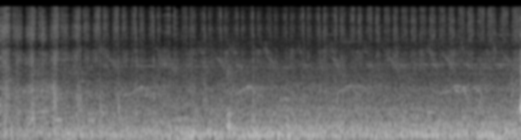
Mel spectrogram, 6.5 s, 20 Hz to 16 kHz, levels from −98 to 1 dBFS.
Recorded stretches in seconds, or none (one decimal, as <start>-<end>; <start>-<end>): 0.9-2.0; 2.4-6.5

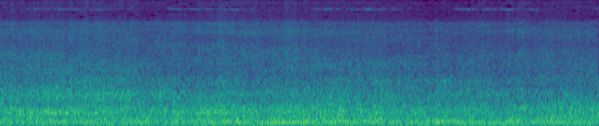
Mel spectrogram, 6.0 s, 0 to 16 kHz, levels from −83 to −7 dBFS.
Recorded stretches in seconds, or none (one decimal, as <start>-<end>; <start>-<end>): 0.0-1.1; 1.6-6.0

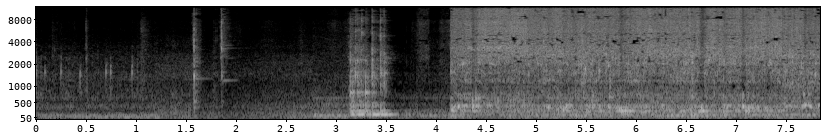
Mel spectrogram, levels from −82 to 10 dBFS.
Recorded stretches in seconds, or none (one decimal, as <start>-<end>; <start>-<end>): 0.0-7.8

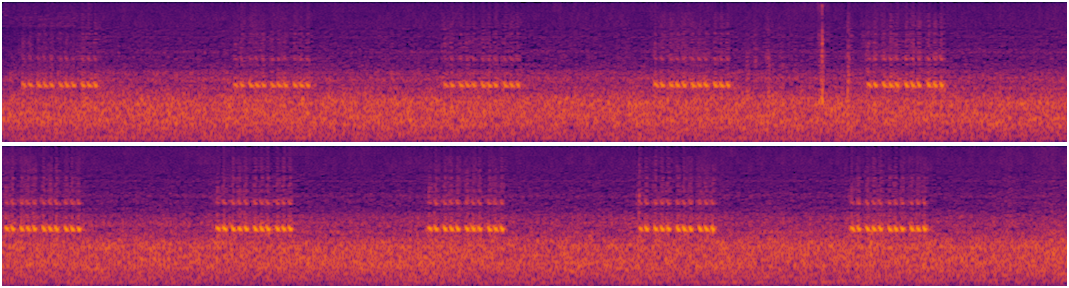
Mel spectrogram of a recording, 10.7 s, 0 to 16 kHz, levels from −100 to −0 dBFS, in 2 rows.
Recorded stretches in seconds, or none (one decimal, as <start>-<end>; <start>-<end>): 0.0-10.7

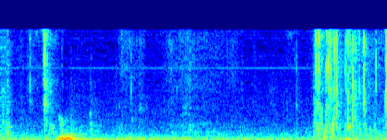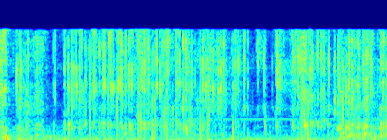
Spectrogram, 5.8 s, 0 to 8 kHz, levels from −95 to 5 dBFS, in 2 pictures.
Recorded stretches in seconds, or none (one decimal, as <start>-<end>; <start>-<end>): 0.0-5.8

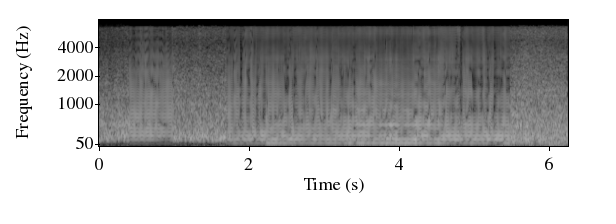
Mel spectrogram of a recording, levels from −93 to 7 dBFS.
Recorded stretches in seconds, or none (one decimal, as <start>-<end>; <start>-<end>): 0.0-0.4; 1.0-1.7; 5.5-6.3

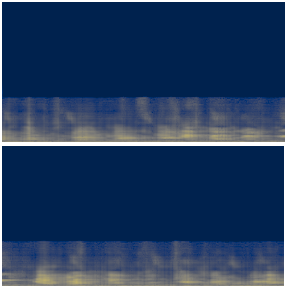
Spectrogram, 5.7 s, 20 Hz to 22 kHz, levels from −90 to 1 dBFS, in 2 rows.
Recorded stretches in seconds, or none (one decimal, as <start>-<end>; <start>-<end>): none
